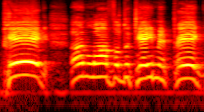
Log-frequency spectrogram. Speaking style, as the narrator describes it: I start screaming

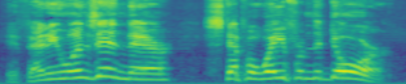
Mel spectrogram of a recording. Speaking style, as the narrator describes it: called out Maeve

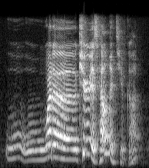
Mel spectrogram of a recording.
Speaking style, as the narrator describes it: she said cheerfully

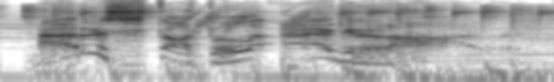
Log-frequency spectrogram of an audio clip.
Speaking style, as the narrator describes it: he shouted

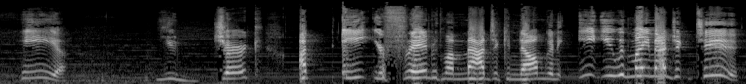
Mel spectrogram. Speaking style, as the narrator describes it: I'm going to shout at that zombie and say

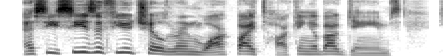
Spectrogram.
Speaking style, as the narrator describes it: he yells

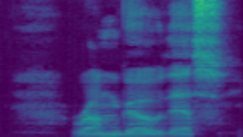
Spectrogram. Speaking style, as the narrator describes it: grumbled

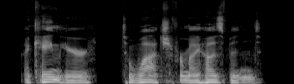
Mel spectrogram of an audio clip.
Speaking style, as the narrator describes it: she said

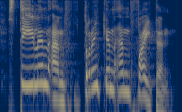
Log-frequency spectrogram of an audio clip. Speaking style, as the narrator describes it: shouted the blue men cheerfully

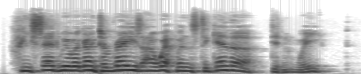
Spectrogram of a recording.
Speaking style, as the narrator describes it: You yell happily

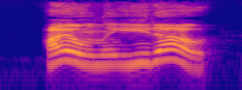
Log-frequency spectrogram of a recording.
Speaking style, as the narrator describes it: said Joseph

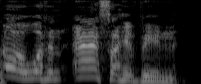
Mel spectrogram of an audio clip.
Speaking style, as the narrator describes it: I exclaimed

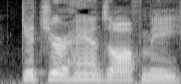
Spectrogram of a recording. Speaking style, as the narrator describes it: shouted the Phoenician

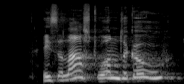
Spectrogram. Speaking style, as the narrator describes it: John shouted

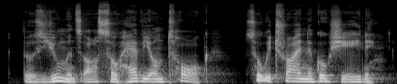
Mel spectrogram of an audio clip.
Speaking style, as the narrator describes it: Herbert said

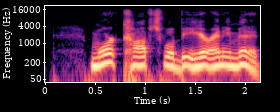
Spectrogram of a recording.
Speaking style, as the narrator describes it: wheezed

